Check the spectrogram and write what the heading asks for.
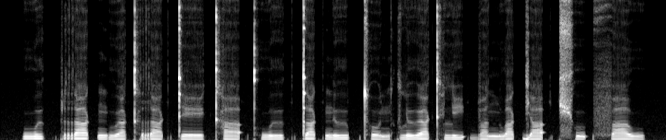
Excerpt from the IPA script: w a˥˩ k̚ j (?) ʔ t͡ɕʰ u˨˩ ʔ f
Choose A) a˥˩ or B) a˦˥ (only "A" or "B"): B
